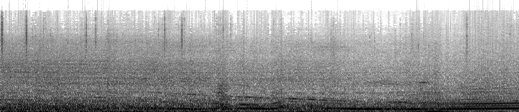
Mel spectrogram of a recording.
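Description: Volkswagen Golf GTI TCR's turbocharged four-cylinder engine under hard braking from high speed, its pitch falling, with a quick rev about four and a half seconds in. It then pulls steadily at lower revs through the corner, over constant wind and tyre noise.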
